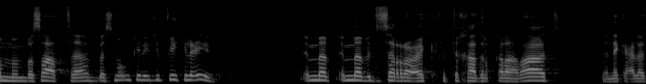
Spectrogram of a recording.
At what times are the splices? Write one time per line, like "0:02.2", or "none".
0:03.3

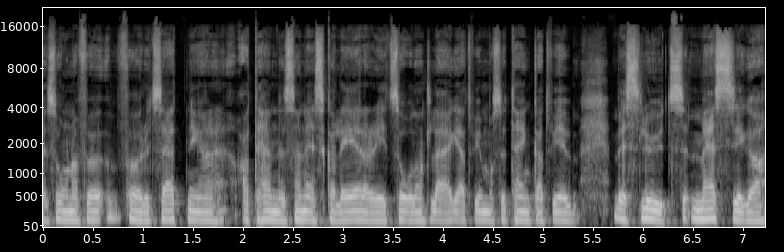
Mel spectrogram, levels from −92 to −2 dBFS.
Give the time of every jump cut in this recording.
none

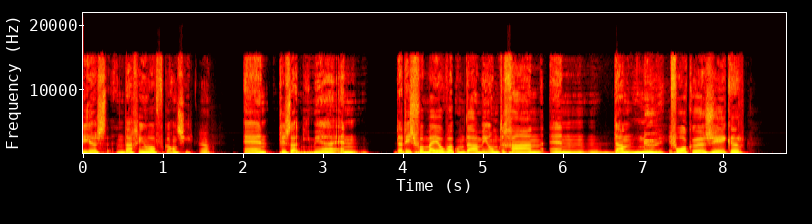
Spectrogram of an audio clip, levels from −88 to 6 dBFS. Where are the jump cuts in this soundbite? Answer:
0:02.5
0:04.6
0:07.3

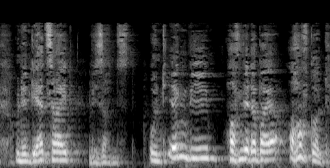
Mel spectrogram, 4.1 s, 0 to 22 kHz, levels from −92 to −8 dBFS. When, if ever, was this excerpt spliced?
0:01.1
0:01.8

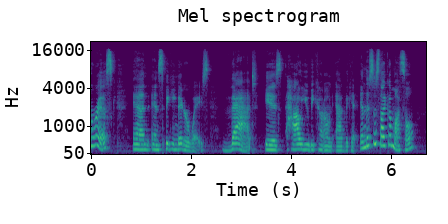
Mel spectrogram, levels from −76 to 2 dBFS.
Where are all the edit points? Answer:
0:01.7
0:03.4
0:04.6

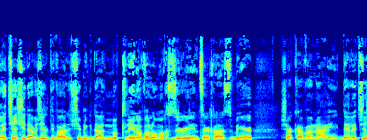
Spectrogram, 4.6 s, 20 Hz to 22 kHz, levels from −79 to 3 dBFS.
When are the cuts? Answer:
none

